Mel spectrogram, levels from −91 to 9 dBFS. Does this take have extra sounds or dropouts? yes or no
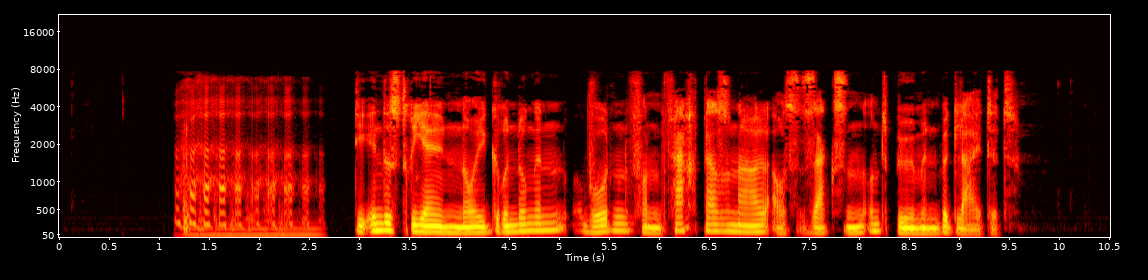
yes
